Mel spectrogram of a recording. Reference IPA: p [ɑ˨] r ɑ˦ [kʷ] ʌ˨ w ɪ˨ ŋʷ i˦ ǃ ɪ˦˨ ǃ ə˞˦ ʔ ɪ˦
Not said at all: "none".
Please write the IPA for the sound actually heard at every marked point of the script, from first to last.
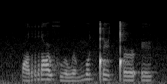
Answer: ɑ˨, xʷ

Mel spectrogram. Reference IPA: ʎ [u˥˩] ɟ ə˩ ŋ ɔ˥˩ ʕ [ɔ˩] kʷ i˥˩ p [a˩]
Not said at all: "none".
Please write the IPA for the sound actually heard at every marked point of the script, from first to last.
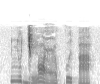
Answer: u˥˩, o˩, a˩

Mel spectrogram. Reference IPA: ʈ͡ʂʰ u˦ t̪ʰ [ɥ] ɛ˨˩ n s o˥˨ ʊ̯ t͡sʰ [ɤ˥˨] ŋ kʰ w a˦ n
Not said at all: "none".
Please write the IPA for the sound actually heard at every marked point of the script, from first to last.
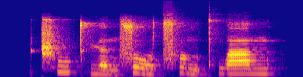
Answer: ɥ, ɤ˥˨

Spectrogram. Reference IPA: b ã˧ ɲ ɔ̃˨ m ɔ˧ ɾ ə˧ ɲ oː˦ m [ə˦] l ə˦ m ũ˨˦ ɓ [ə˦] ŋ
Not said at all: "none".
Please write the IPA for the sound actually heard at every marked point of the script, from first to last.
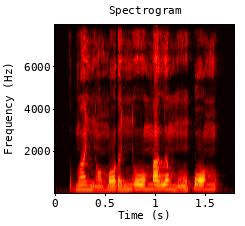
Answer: a˦, ɔ˦

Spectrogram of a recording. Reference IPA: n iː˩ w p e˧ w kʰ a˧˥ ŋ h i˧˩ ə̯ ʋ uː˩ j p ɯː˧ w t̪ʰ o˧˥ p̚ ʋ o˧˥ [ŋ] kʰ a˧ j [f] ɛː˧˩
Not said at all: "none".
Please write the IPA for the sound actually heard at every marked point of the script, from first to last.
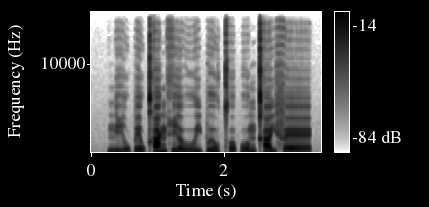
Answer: ŋ, f

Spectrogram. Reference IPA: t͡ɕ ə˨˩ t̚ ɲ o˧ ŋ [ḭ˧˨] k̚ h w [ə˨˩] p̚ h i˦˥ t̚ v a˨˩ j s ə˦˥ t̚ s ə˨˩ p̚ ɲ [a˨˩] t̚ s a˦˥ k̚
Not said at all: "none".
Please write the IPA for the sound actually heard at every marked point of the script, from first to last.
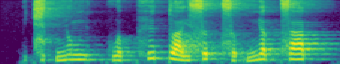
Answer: i˨˩, ə˨˩, a˦˥

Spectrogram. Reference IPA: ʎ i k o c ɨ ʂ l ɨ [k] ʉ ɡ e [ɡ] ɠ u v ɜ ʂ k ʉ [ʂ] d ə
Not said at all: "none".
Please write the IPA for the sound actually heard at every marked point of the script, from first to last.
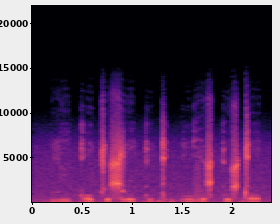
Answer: k, ɡ, ʂ

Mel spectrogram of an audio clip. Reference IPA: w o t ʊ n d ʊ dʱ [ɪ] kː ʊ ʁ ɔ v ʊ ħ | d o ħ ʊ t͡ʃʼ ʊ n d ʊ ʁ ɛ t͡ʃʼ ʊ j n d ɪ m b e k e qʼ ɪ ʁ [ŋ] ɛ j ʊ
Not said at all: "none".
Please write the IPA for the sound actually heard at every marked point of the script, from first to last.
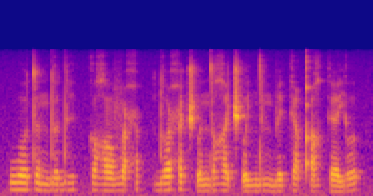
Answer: ɪ, k

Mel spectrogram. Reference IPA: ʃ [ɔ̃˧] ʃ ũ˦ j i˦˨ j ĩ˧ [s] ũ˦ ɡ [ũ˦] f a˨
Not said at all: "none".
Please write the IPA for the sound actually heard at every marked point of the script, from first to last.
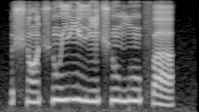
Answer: ɔ̃˧, ʃ, ũ˦˨

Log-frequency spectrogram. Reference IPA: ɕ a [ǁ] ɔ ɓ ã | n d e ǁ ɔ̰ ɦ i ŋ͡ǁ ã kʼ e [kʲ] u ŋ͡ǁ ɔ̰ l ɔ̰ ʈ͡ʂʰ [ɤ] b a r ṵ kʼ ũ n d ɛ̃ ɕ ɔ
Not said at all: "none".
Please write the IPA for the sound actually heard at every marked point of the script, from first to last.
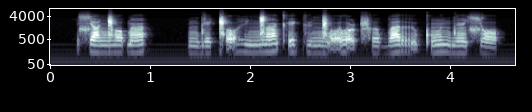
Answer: ŋ͡ǁ, kʲ, ɤ

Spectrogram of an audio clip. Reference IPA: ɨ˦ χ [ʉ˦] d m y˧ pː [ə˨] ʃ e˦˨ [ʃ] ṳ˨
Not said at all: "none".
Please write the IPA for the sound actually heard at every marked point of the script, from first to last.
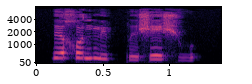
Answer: u˦, ɨ˨, ʃ

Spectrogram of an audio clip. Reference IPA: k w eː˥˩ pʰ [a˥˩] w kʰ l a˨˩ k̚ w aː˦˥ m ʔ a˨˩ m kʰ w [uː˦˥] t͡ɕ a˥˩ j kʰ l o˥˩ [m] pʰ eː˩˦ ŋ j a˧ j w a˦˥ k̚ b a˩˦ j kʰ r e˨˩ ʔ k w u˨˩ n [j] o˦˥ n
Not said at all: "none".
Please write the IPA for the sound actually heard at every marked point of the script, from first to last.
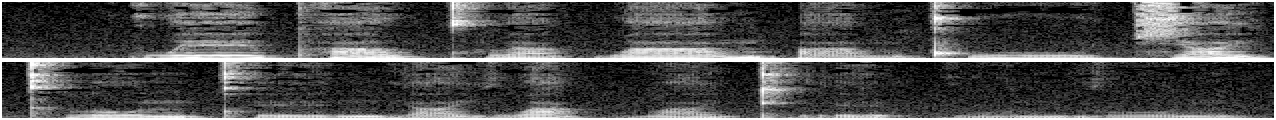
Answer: a˧, uː˧, n, j

